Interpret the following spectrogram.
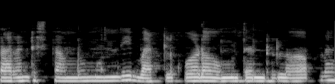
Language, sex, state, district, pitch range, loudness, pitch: Telugu, female, Andhra Pradesh, Srikakulam, 155-165 Hz, -14 LUFS, 160 Hz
